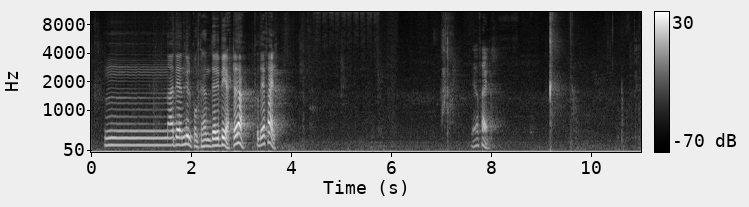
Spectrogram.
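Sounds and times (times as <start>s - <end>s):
chalk scratching on blackboard: 4.3s - 6.0s, 8.2s - 8.6s.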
